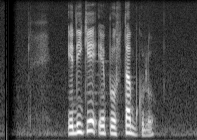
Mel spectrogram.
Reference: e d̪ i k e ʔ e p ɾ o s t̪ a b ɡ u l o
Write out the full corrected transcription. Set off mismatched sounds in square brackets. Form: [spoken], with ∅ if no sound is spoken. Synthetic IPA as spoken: e d̪ i k e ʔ e p ɾ o s t̪ a b ɡ u l o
